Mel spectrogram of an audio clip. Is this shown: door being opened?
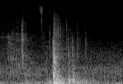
yes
